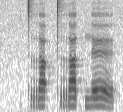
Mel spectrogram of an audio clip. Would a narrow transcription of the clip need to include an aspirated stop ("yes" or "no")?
no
